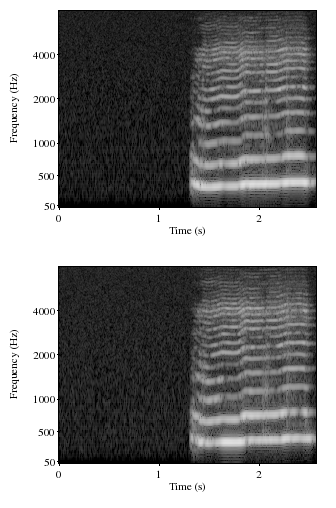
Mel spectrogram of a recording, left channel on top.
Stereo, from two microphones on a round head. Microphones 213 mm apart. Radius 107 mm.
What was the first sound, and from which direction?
Singing, 70° left (ahead or behind).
